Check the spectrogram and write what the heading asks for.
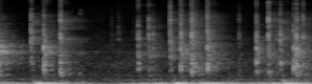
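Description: Typing on a computer keyboard: an irregular run of keystroke clicks over a low hum.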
